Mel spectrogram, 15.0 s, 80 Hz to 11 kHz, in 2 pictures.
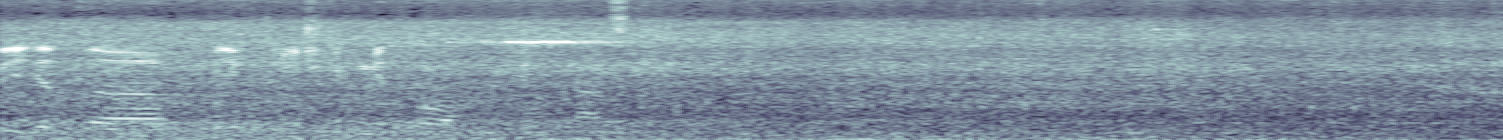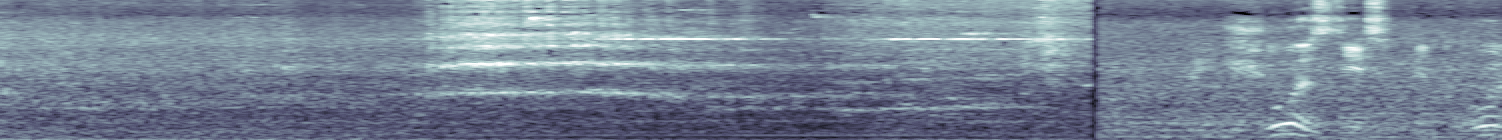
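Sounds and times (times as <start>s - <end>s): train rumbling: 0.0s - 15.0s
train squealing: 1.4s - 3.4s, 7.0s - 13.0s.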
